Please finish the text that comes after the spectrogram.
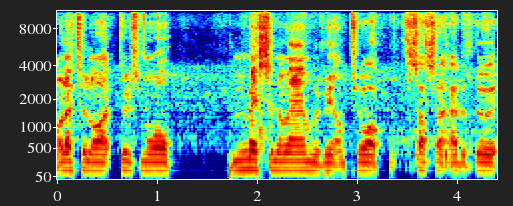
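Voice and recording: A man speaks at a fairly quick pace with a slightly husky edge, a medium pitch and fairly even intonation.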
